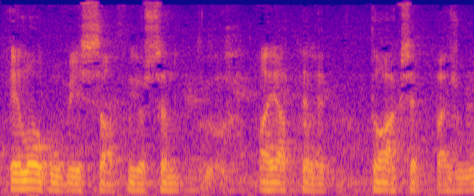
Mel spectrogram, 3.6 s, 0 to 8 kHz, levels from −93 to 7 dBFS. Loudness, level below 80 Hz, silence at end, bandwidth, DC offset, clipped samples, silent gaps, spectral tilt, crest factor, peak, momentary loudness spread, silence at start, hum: -19 LUFS; -42 dBFS; 0 s; 8 kHz; under 0.1%; under 0.1%; none; -5.5 dB/octave; 16 dB; -2 dBFS; 13 LU; 0 s; none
